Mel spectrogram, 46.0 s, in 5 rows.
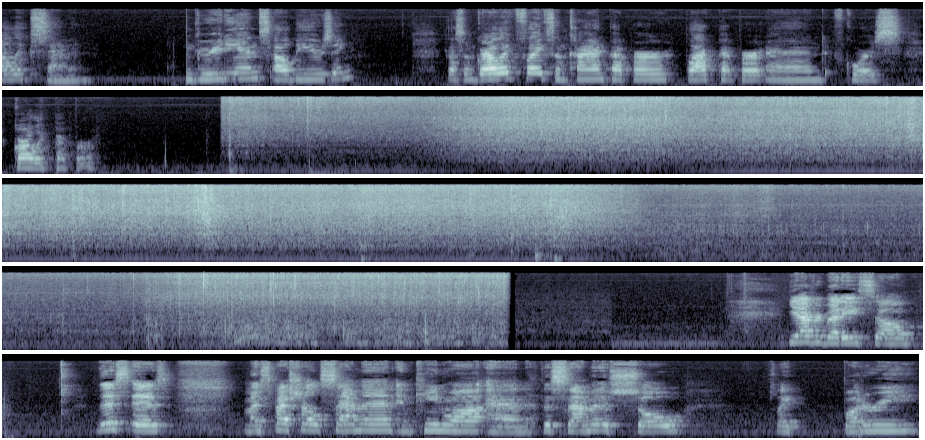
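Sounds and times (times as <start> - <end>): food sizzling in a frying pan: 11.4 - 32.8
spatula stirring: 29.0 - 32.7.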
